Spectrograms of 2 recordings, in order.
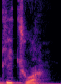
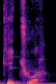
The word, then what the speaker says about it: quichua: así como nosotros pronunciamos, el resto de las variantes del quechua eh pronuncian como quichua. llámese tanto en Bolivia, en Ecuador, el el quechua amazónico y norteño le dicen quichua, no quechua.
